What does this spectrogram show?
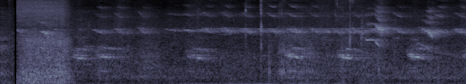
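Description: Small birds chirping in short repeated calls, about two a second, over a steady high thin tone. A brief hiss comes just at the start.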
